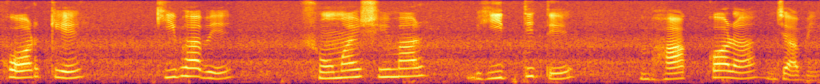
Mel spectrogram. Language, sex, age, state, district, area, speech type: Bengali, female, 45-60, West Bengal, North 24 Parganas, urban, read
